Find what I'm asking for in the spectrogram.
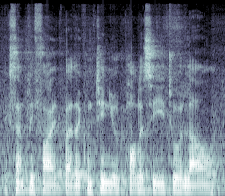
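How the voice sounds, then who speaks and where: Guy reading out an official speech at some launch, pretty monotone, measured and formal, slight noise behind. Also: mid-range voice. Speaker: United Nations official giving a speech. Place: public launch event venue. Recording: faint background noise at event.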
